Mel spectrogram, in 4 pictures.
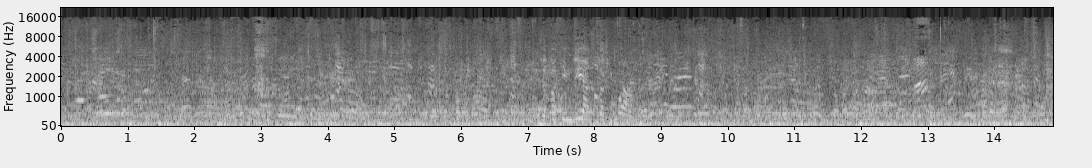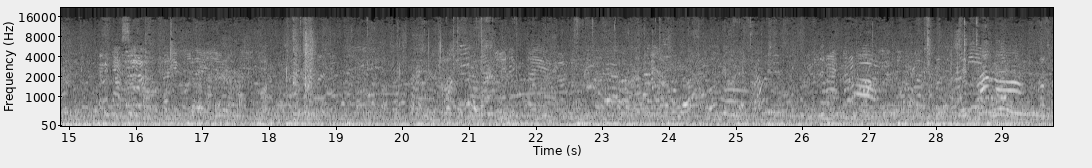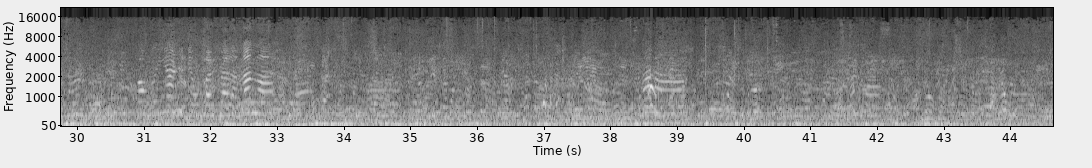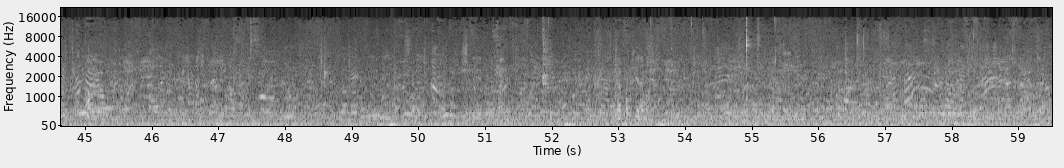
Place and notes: saint denis de la reunion marché de nuit
marché de nuit lors de la commémoration de lentrée dans le patrimoine de lUNESCO
St Denis, Reunion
